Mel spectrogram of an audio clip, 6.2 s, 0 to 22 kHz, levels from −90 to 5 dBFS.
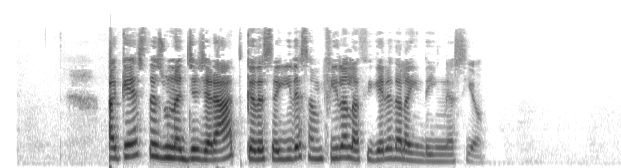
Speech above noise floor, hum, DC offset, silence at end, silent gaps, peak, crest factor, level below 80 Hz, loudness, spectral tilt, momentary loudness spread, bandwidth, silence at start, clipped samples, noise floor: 58 dB; none; under 0.1%; 1.45 s; none; 0 dBFS; 20 dB; -64 dBFS; -17 LUFS; -2.5 dB/octave; 18 LU; 11.5 kHz; 1.1 s; under 0.1%; -76 dBFS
